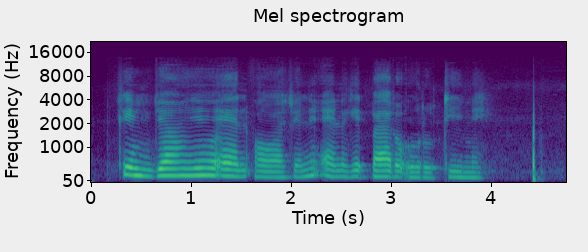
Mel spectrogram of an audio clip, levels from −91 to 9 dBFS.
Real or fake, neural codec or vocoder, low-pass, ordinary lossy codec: fake; codec, 32 kHz, 1.9 kbps, SNAC; 14.4 kHz; none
